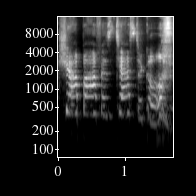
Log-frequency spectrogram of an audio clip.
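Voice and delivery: mock, high, drawn-out shouted yell. Describing an imagined choir scene, acting out someone in the crowd yelling. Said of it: "And someone yells".

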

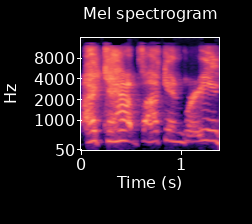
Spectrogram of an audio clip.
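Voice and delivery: put-on shrieking cry, very high-pitched and drawn out. Recalling an inmate yelling after being OC'd, retelling a scream. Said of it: "So she's screaming".

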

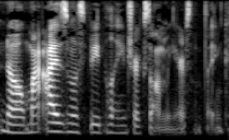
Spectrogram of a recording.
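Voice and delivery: ordinary talk

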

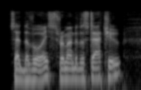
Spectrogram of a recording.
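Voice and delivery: ordinary delivery

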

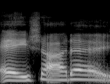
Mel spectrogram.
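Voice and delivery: mock high hooting street holler, "Sade" stretched out. Explaining how a name sounds, like someone hollering across the street. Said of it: "like somebody hooting and hollering to another person in the street".

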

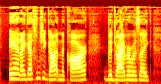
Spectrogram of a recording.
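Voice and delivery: ordinary talk, nothing marked

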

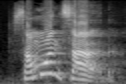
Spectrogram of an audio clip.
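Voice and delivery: full-on, very loud screaming outburst. Starting to read out what someone said, screaming. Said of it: "Why are you screaming?".

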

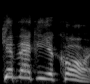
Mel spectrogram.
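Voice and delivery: very high, shrill, loud yelled scream. Retelling a stop at the gate, speaker reenacts screaming at a man, retelling own scream. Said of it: "So I'm screaming at this dude".

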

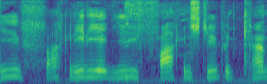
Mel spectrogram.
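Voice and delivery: play-acted, abusive swearing rant. Retelling a friend swearing at him on the phone: imitating someone swearing at him. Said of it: "he's swearing at me on the phone".

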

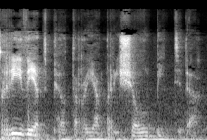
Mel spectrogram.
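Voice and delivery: very slow, movie-style fake Russian accent. Explaining how an accent is perceived, the speaker demonstrates a fake Hollywood Russian accent. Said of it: "think of Hollywood movies with that fake Russian accent".

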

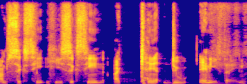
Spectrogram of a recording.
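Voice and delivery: ordinary talk

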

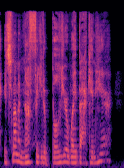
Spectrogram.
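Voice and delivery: trembling, shaking voice, half-shouted. A woman follows a man down the hall, confronting him, her voice shaking. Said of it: "Her voice shook".

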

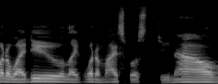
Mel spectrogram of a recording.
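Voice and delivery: acted crying, quiet. Speaker retells the aunt upset about the dog's death, imitating Aunt Beth crying. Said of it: "She's like crying".

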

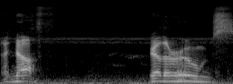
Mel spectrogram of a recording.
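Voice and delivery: growled, gravelly orc voice. Narrating an overheard orc, in a growling orc voice. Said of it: "you can hear the growling of an orc saying".

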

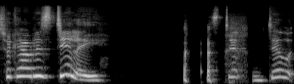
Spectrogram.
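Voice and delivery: put-on sudden British accent. Reading a racy passage aloud, slipping into a british accent. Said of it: "I don't know why I said that with a British accent".

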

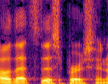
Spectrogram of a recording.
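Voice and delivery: ordinary talk

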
